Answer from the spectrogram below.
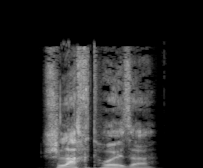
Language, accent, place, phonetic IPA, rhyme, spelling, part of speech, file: German, Germany, Berlin, [ˈʃlaxtˌhɔɪ̯zɐ], -axthɔɪ̯zɐ, Schlachthäuser, noun, De-Schlachthäuser.ogg
- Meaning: nominative/accusative/genitive plural of Schlachthaus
